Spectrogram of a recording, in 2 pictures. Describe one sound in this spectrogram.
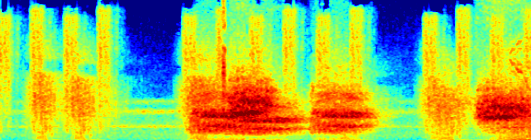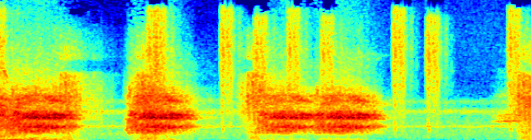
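Footsteps fall on dirt.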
